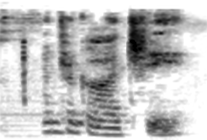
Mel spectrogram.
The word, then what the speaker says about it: androgyny: Androgyny. Androgyny. Like pedagogy.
